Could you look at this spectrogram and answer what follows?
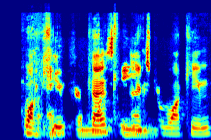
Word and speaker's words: Joaquin: Is that how you say his name? Yep. Sounds like something I get on my burrito. Joaquin Can I have extra Joaquin, please?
